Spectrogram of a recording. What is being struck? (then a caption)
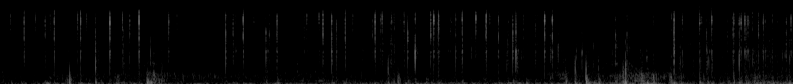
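Plastic puzzle cube with raised stickers. Long acrylic nails tap and scratch the raised white and orange textured tiles of a hand-sized solid plastic 3x3 puzzle cube, held in both hands above a beeswax wrap. A rapid stream of sharp, dry, bright clicks mixes with scratchy rustling, each tap stopping almost instantly with no ring.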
